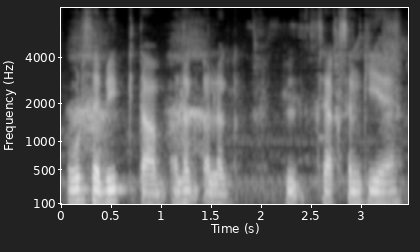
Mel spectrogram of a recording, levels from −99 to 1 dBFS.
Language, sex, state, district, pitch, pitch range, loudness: Hindi, male, Uttar Pradesh, Saharanpur, 115 Hz, 110-125 Hz, -20 LUFS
